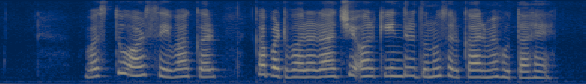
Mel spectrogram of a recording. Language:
Hindi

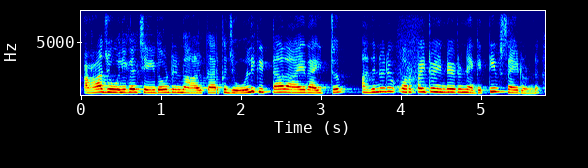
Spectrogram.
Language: Malayalam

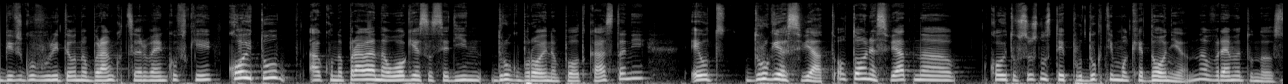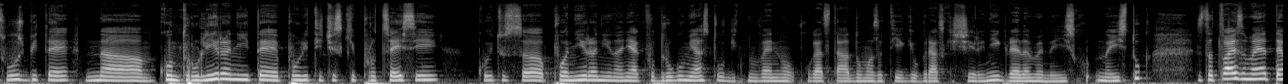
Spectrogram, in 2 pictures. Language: Bulgarian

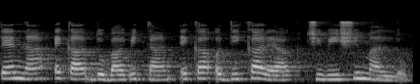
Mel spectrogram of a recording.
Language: Konkani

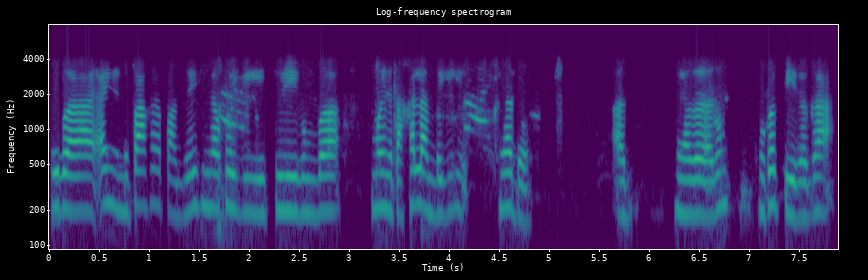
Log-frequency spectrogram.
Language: Manipuri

